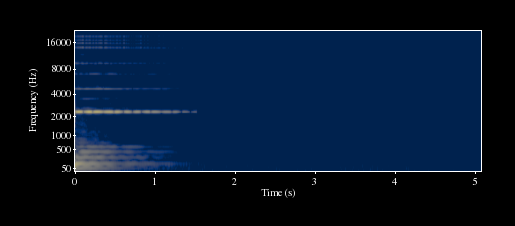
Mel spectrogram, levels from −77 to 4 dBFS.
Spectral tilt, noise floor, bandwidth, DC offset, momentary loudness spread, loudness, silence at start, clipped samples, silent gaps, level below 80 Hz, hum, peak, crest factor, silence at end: -5 dB/octave; -82 dBFS; over 20 kHz; under 0.1%; 21 LU; -24 LUFS; 0 s; under 0.1%; none; -54 dBFS; none; -12 dBFS; 20 dB; 3.7 s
